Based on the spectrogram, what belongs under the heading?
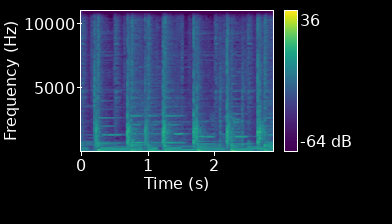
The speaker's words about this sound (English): This time we'll clap 1 to 8.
